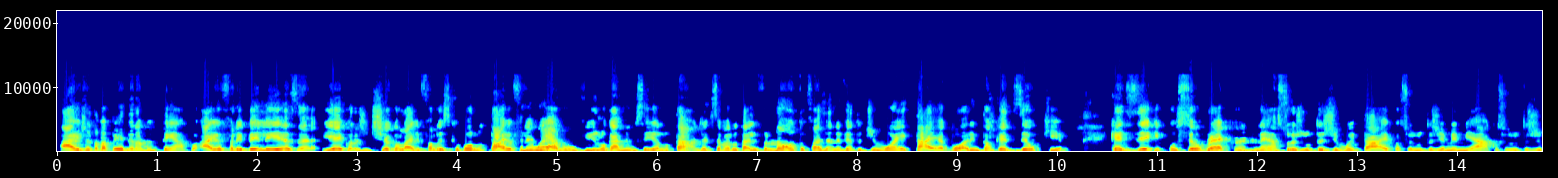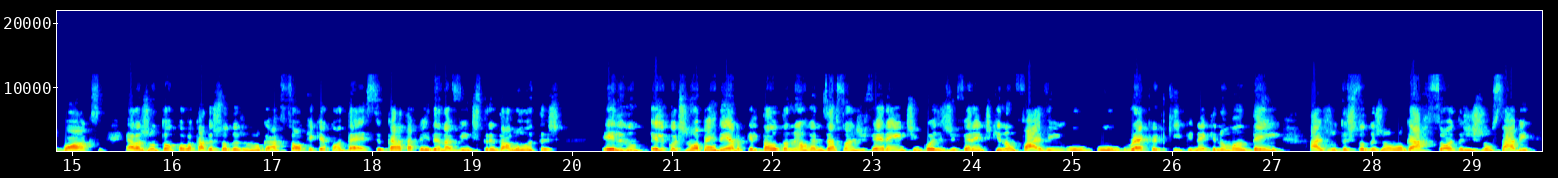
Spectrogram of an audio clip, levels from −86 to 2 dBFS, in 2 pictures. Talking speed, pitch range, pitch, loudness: 290 wpm, 230-270 Hz, 250 Hz, -28 LUFS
